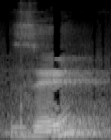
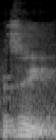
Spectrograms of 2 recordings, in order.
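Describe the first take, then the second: First: Z said as "zeh"; Portuguese letter Z. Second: Z said as "zee"; English letter Z. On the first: Teacher naming the letter in Portuguese first, Z as "zeh". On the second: Teacher answering with the English letter, Z as "zee". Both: Shown as a demonstration. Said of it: "in English is going to be".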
